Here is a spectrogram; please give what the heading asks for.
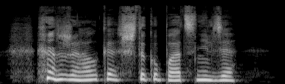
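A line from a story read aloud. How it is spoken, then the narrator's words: Nervous giggle. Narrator (Russian): Вера сказала, нервно хихикнув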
